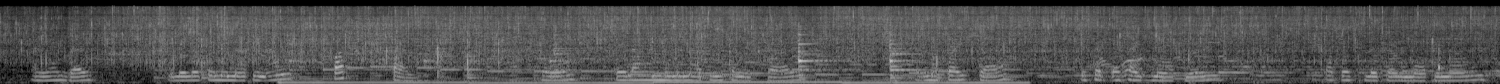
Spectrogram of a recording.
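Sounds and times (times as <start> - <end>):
beans sizzling in hot oil: 0.0 - 15.0
background music with bass: 2.8 - 13.3.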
